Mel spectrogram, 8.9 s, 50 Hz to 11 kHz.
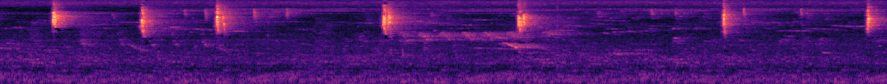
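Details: Arctic warbler calling on November 18, 2021: sharp, short, clicking notes given singly at irregular intervals of about one to two seconds, with a faint steady high hiss and a soft thin note from another bird in the background.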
